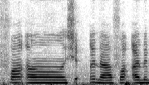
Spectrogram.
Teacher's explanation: اب دیکھیں فأنشأنا، فأن میں اخفا ہو رہا ہے، نون ساکن ہے، نون ساکن میں اخفا ہوگا یعنی کہ نون کی آواز چھپے گی. ش میں دیکھیں حمزہ پہ جزم ہے، تھوڑا سا جھٹکا آئے گا، نا پہ الف مدہ ہے، تھوڑا کھینچ کے پڑھا جائے گا.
